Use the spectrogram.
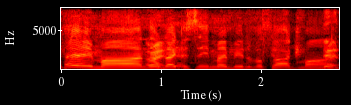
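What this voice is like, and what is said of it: Put-on Jamaican accent. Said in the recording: “Jamaican accent”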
